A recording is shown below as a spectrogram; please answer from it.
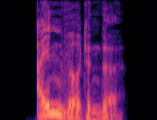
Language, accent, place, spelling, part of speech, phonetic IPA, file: German, Germany, Berlin, einwirkende, adjective, [ˈaɪ̯nˌvɪʁkn̩də], De-einwirkende.ogg
- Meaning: inflection of einwirkend: 1. strong/mixed nominative/accusative feminine singular 2. strong nominative/accusative plural 3. weak nominative all-gender singular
